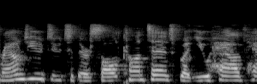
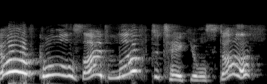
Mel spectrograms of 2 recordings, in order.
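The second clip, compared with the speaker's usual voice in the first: put-on annoying voice, higher and louder; 12 semitones higher, 10 dB louder than usual. Voicing the bag that talks, in a Choose Goose voice. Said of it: "he sounds like Choose Goose from, uh, Adventure Time".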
